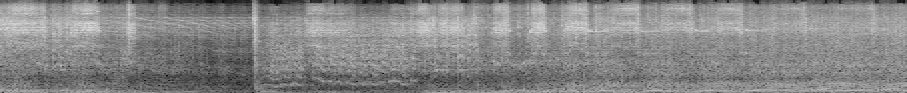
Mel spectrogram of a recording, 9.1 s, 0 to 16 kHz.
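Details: 1992 Chevy C1500 with its original small-block Chevy 350 TBI, recorded just after an intake change with the timing badly set: ragged start, then an uneven, stumbling, lumpy idle that never settles; rough idle from incorrect ignition timing.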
